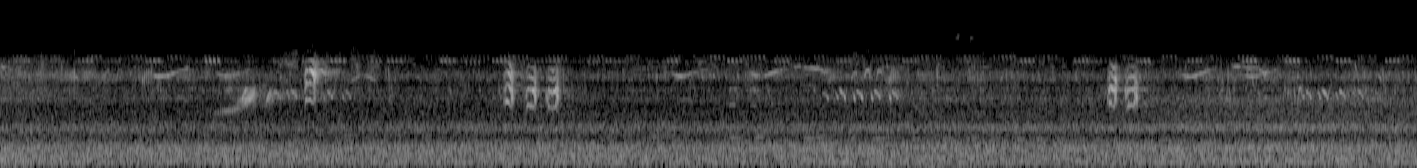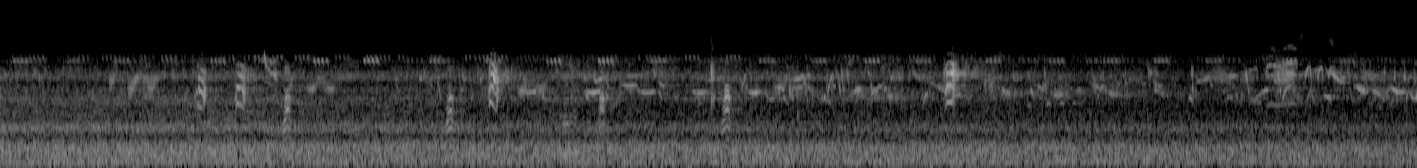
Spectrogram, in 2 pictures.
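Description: Wild birds calling outdoors: short, sharp chirps scattered through, a few of them much louder than the rest, over a steady high-pitched chorus and a low hiss of outdoor background noise.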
